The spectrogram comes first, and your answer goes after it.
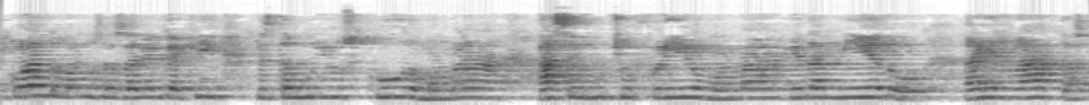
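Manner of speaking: put-on high pleading child's voice, tearful; crying little girl. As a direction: beg like a scared crying child. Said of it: "la niña empezó a llorar".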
